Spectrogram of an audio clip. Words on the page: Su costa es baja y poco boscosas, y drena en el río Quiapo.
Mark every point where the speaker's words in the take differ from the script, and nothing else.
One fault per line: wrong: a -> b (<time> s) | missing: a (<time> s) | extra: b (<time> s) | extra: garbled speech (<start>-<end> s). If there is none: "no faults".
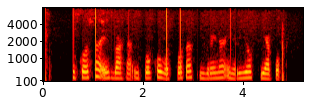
missing: el (3.8 s)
